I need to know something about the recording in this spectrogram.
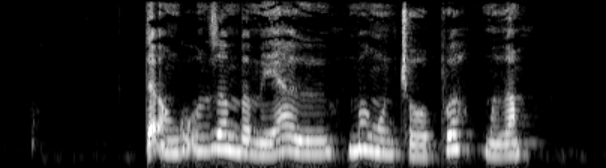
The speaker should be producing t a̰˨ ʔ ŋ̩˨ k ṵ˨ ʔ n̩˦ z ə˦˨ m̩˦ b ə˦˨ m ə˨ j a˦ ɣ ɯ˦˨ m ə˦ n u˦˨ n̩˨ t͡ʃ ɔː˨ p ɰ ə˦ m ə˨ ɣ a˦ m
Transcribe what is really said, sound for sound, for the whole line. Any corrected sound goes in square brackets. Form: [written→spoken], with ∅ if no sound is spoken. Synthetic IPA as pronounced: t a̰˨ ʔ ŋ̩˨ [k→ɡ] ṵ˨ ʔ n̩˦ z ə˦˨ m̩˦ b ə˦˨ m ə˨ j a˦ ɣ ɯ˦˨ m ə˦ [n→ŋ] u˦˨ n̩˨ t͡ʃ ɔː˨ p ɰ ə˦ m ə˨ ɣ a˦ m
